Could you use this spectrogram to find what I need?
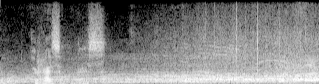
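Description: A crowd cheers in a large stadium.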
